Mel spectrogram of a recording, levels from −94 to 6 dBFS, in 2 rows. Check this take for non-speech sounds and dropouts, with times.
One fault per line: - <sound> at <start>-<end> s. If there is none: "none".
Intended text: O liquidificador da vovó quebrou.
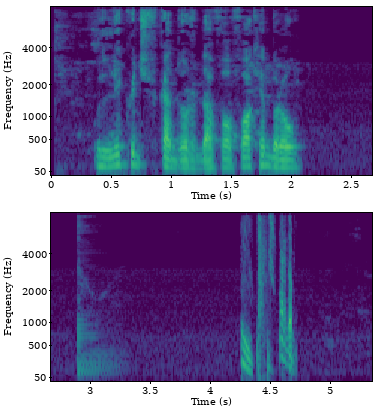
- thud at 2.9-3.3 s
- chirp at 4.3-4.7 s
